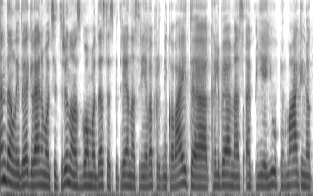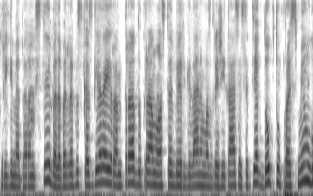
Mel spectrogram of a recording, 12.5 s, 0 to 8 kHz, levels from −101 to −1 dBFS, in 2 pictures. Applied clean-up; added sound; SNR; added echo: neural mask model Resemble Enhance denoiser.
